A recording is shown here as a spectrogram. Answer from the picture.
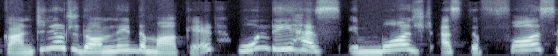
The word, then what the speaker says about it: Ownly: Rapido's food delivery platform Only, which is spelled O-W-N-L-Y, has captured around 7% of Bengaluru's food delivery market in just 4 to 5 months of its citywide rollout.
